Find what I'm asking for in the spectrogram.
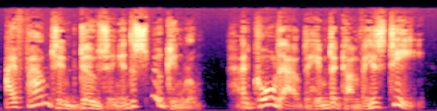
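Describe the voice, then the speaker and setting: A man voicing an agitated upper-class gentleman who talks in a breathless, excited way. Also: mid-range voice, brisk, voice pushed up. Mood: breathless excitement.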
